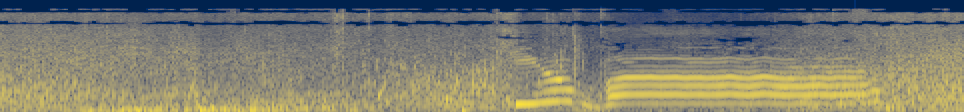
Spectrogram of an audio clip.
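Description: Sea waves wash steadily at a beach amid gusty wind, a continuous broad rush under a loud shouted word near the end.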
